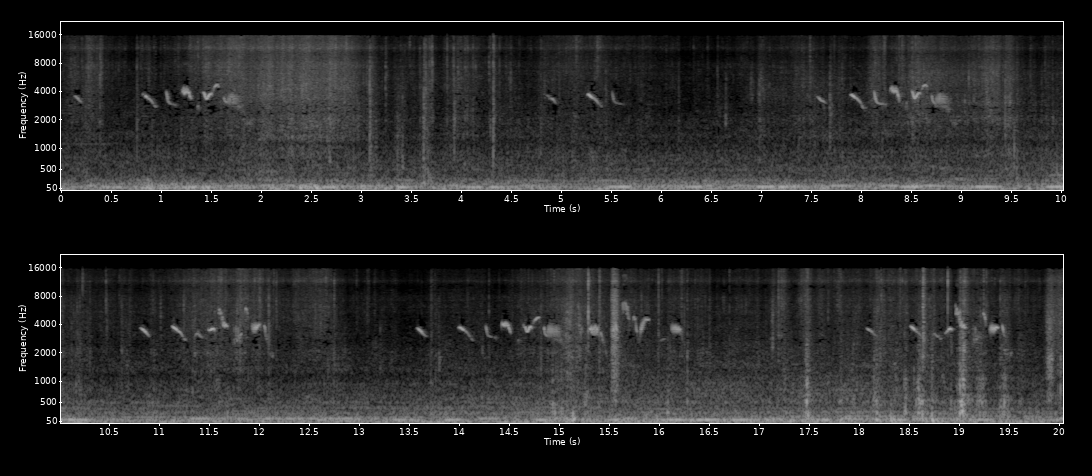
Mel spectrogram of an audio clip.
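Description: A small bird chirping in quick clusters of short high notes, a group every couple of seconds, over a low rumble. Potato foliage and soil rustle as they are handled, with a few sharp knocks near the end.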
